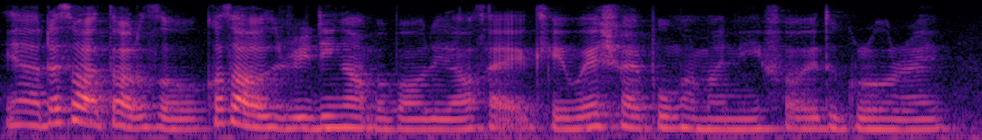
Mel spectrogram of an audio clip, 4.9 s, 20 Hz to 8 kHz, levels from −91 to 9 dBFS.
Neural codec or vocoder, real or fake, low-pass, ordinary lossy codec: none; real; 7.2 kHz; none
